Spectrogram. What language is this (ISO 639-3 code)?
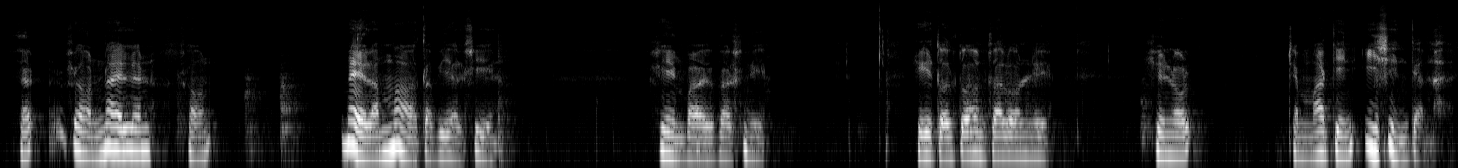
fin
